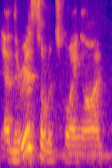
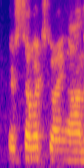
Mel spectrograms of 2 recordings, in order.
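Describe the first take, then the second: First: "is" pitched up in agreement; emphatic "is", then dropping away; stress on IS. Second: Said in the usual way. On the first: Real, not acted. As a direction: lean on "is" to concede the point. Affirms the quote by stressing is.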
